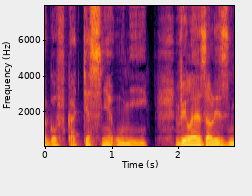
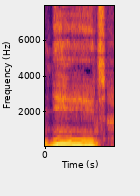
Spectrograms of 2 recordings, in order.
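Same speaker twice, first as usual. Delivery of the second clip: feverish tone; 5 semitones higher, 6 dB louder than usual. A narrator's reading. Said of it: "se zvláštním horečným přízvukem".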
